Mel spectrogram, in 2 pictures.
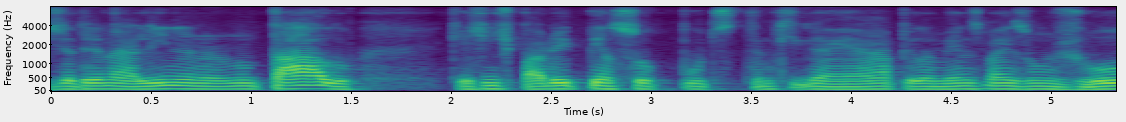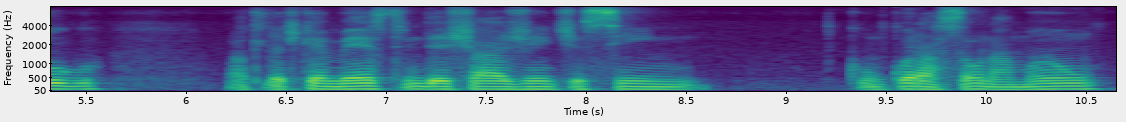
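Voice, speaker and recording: A man's voice: low voice, mellow. A Brazilian man talking reflectively and casually as a guest on a podcast.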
